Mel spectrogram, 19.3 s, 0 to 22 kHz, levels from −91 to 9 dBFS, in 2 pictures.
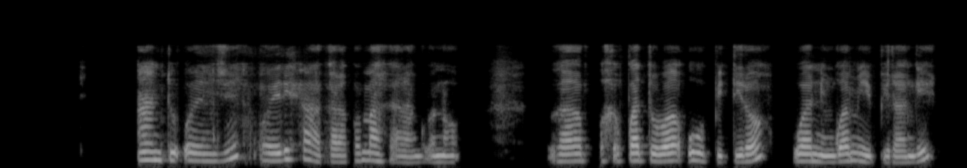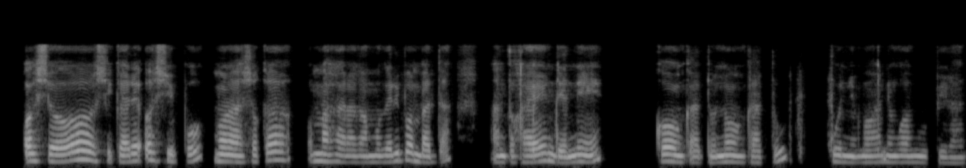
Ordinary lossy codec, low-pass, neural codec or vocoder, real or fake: AAC, 48 kbps; 7.2 kHz; codec, 44.1 kHz, 7.8 kbps, Pupu-Codec; fake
